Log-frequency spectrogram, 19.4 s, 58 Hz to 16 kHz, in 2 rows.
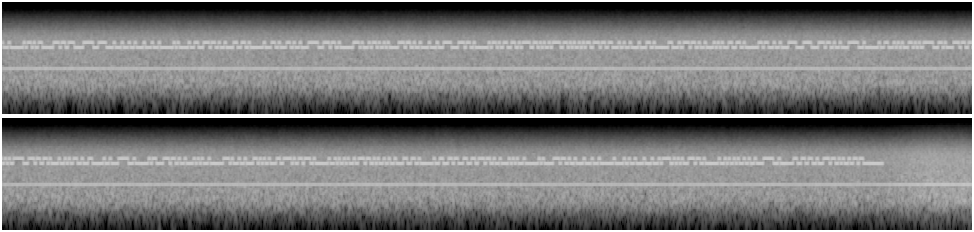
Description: RTTY (50 baud, 450 Hz shift), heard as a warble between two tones, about 1850 Hz centre, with radio static and a steady whistle near 570 Hz. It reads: … MTOQ1XW 8UU5 HDX 19 DIERERS C7C 68L99 5WYRTG RT GJPV5B 6H47 JF F8WLI 6X 1K136 JF5IP FL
